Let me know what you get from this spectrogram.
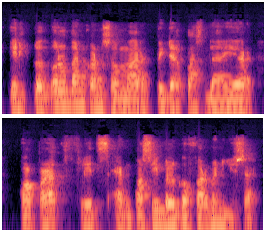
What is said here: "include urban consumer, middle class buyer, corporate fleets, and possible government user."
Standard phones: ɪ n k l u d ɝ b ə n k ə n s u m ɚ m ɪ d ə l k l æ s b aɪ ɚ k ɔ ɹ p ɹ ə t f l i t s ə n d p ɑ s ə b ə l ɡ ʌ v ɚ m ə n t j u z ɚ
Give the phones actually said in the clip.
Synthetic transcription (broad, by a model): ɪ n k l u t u b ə n k ə n s u m ɚ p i d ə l k l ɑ s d aɪ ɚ k ɔ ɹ p ɹ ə t f l i t s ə n p ɑ s ə b ə l ɡ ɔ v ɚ m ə n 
